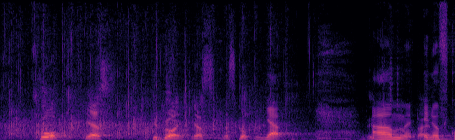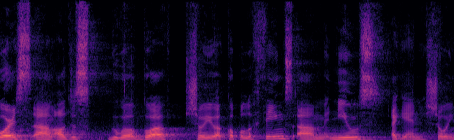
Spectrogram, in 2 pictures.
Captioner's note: applause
